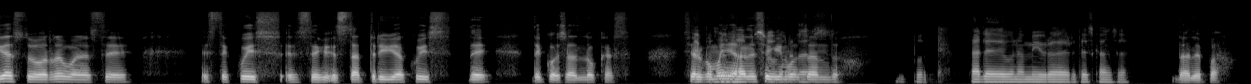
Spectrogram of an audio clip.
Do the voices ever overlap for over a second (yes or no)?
yes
